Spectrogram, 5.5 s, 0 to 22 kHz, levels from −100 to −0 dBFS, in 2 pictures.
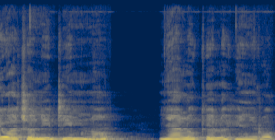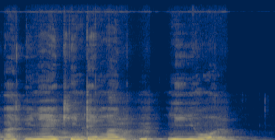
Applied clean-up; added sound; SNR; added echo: none; none; none; reverberation time 0.4 s.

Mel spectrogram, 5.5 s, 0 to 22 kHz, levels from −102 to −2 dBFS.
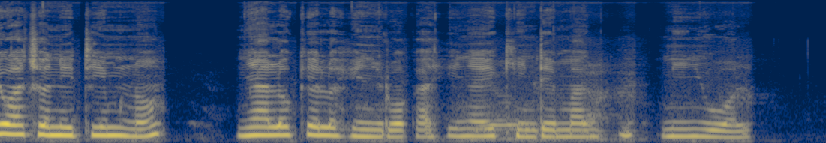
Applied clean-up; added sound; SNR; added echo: none; none; none; none.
